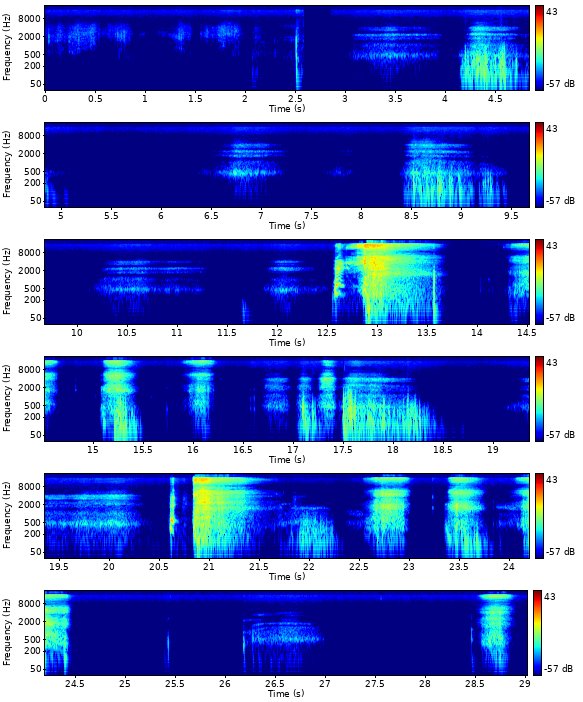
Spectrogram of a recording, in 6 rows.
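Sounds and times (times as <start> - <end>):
gasping in-breaths: 3.1 - 5.0, 6.4 - 9.5, 14.3 - 18.5, 21.2 - 24.5
woman sneezing: 12.6 - 13.6, 20.6 - 21.4.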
